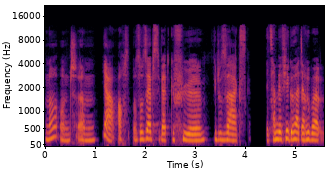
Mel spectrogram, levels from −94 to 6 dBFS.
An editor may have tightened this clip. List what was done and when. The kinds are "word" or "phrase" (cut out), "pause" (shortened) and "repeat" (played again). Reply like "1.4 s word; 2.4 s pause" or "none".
1.1 s pause; 4.2 s pause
